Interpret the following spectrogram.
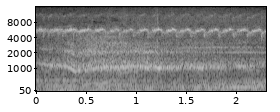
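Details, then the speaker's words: Drift car at the track; steady high chirping squeal over drivetrain hum while moving, seeming to come from the drive shaft just in front of the diff, suspected pinion bearing, not wheel bearing: driveline chirp in motion. "But I discovered a new issue, so luckily I can troubleshoot it. So it sounds like it's coming from the drive shaft. Like way down under here."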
